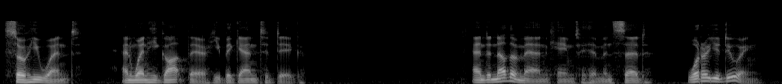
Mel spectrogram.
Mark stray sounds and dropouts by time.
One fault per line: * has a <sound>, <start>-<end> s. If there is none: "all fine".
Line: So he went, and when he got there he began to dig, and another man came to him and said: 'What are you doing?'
all fine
